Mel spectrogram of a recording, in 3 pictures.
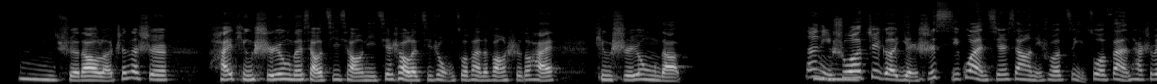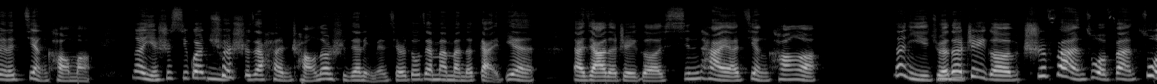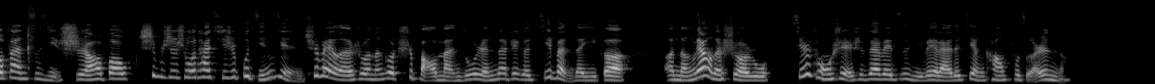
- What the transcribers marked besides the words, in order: other background noise
- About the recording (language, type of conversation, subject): Chinese, podcast, 你怎么看外卖和自己做饭的区别？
